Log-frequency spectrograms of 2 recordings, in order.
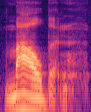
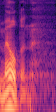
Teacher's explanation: You see how the EL becomes more of an AL.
